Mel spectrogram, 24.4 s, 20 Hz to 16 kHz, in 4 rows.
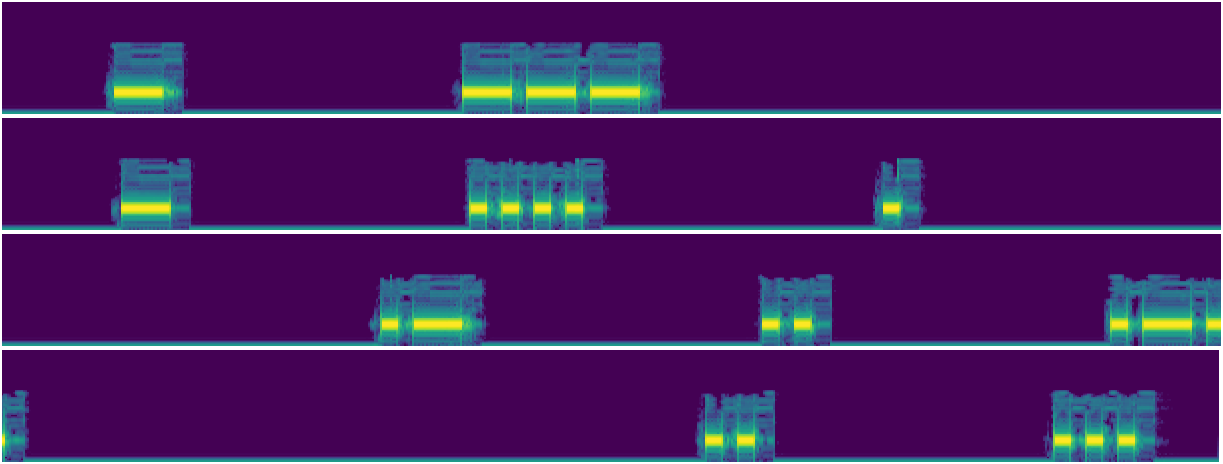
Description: Morse code, heard as a keyed tone, about 15 wpm, spaced as for 5 wpm, 750 Hz. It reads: TO THE AIR IS
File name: Archive / 5 WPM files / PM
